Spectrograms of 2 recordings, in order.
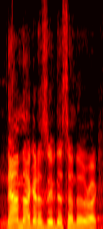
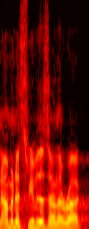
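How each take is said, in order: First: Fast playful take-back; mock self-correction. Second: Quick mock-guilty mutter, fast; sneaky aside. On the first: Preacher correcting his own joke, fast and playful. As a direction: snap back quickly, half-joking. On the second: A stressed homemaker hiding dirt, fast mock aside. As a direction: rush it like hiding a mess. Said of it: "you're going".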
